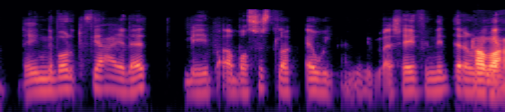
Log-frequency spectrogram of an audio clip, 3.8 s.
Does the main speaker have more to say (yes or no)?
yes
